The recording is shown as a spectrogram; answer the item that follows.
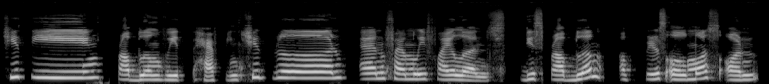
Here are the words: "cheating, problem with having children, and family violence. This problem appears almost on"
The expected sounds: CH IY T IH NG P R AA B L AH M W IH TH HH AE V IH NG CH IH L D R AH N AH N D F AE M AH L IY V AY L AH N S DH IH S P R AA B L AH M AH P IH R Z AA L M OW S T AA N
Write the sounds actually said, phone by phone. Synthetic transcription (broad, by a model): CH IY T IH NG P R AA B L AH M W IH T HH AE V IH NG CH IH L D R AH N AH N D F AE M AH L IY F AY L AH N S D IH S P R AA B L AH M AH P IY R S AA L M OW S T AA N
